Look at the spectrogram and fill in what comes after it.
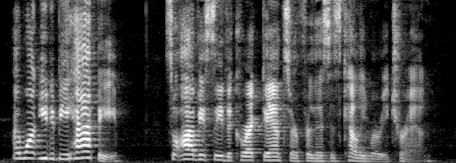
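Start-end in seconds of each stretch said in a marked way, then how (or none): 0.1-1.2 high, fond, sweet gushing aww. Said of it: "you should just be like".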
